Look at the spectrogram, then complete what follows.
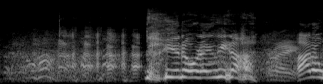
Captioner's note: audience laughing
